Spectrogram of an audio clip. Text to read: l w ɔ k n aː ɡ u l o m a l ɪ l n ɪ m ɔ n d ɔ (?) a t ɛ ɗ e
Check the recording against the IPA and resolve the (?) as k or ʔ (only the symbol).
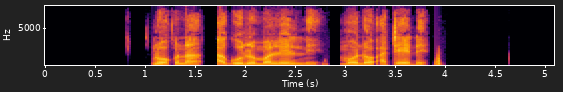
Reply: ʔ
